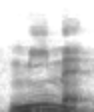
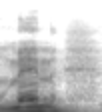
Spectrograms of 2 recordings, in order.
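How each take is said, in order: First: It is pronounced the English way, like 'meem'. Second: It is pronounced the French way, like 'mem'. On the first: The speaker calls it right. "c'est un terme anglais, donc on devrait le prononcer mime" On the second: The speaker calls it wrong. "et non mème"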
